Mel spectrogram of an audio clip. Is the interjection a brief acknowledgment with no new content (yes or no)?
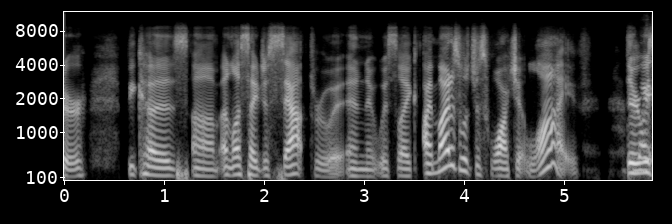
yes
